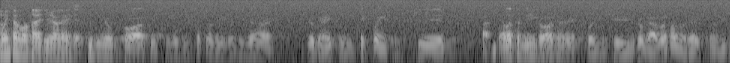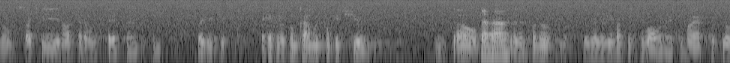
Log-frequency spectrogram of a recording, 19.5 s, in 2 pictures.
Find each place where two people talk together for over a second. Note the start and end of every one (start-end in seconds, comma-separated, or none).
none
